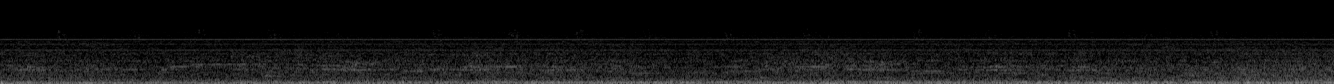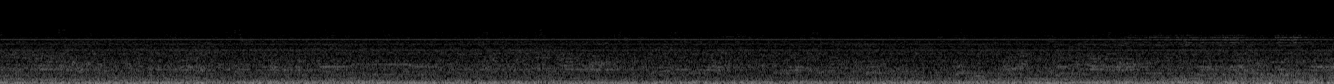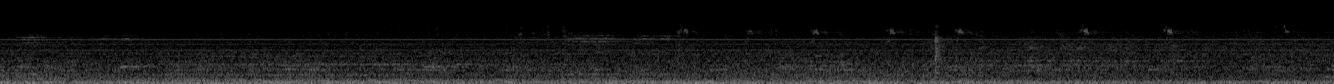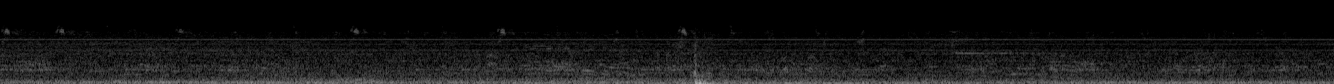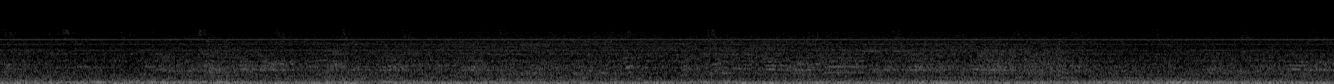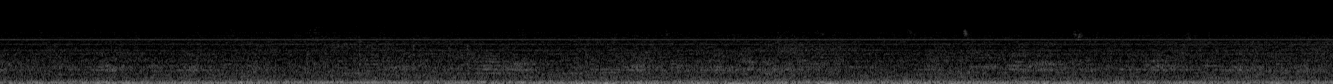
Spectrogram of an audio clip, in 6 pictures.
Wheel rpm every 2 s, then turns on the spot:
0, 0, 0, 0, 0, 0, 0, 0, 0, 0, 0, 0, 0, 0, 0, 0, 0, 0, 0, 0, 0, 0, 0, 0, 0, 0, 0, 0, 0, 0, 0, 0, 0, 0, 0, 0, 0, 0, 0, 0.
none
